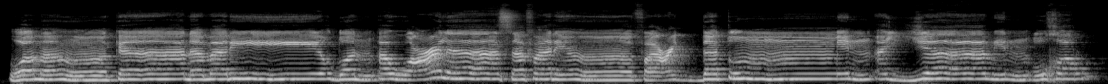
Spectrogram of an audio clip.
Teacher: نون ساکن کے بعد کاف حروف اخفا میں سے ہے، اخفا کا قاعدہ غنہ کر کے پڑھنا ہے۔ الف سے پہلے زبر الف مدہ 2 سیکنڈ تک لمبا کرنا ہے۔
